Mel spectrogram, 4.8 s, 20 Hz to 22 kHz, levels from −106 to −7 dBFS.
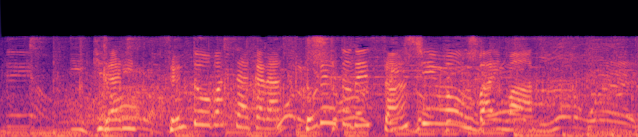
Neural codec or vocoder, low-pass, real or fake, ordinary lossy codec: none; 7.2 kHz; real; none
